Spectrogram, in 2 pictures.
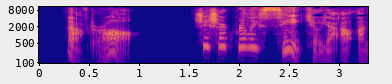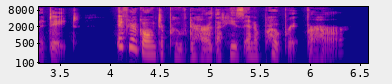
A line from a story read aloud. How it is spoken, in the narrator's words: Karu purred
